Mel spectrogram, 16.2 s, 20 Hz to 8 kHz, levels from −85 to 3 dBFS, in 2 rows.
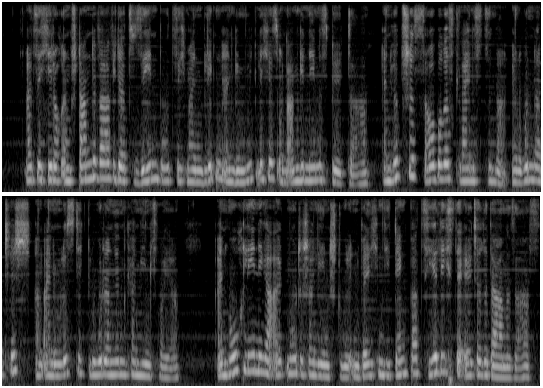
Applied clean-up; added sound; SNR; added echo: neural separator model SepFormer DNS4.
